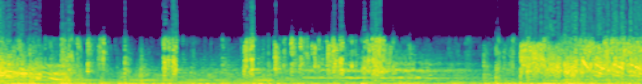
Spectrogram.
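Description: Action-film score playing over a string of crashes and bangs as a vehicle smashes through a wooden stall, sending debris flying. The loudest crashes come at the very start and again near the end.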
